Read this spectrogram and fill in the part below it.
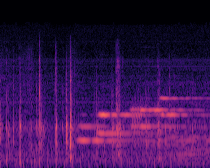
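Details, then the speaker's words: Home theater PC after video card upgrade, Windows startup chime through TV speakers: stutters into broken fragments for the first second then plays smoothly; intermittent choppy audio, cause unclear. "Yeah, there we go. There's some of that choppiness. But it does actually happen to work."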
